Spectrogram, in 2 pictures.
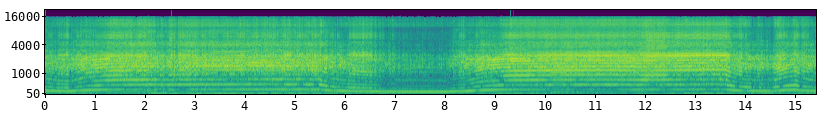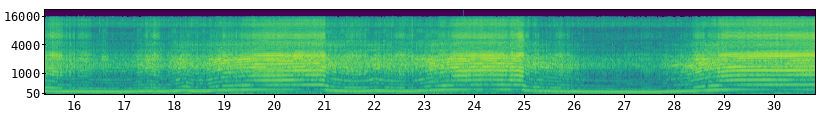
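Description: Tuned 50cc two-stroke racing scooter engine at full race pace, heard from a camera on the bike: it holds one high, steady pitch on the throttle, then drops in pitch and climbs back each time the rider backs off for a corner, with three longer dips (about a quarter in, just past halfway, and near the end) and several brief ones.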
